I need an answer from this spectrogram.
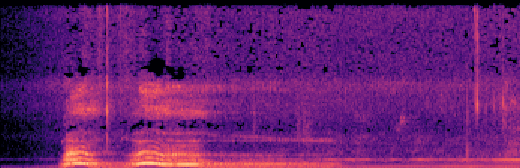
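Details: A female dog barks at a brown UPS delivery truck, giving two quick, rising-and-falling barks with a slightly howling, yelping tone.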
